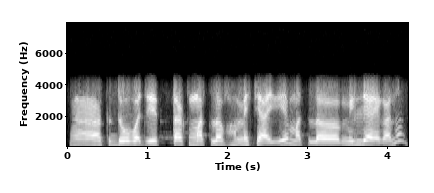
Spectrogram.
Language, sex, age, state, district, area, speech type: Hindi, female, 60+, Uttar Pradesh, Azamgarh, urban, conversation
